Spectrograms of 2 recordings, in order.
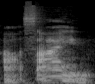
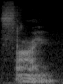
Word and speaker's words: sign: G가 나왔고 그 다음에 그 뒤쪽에 N이 붙어 있을 경우에 G는 묵음인 경우가 있다. 그래서 G 밑에는 이제 아무것도 적어주시면 안 되고 그 다음에 N 밑에 여기도 똑같이 N 해서 니은자 적어주시는데 니은자는 앞에 글자에 받침으로 오는 경우가 많다. 자, 그래서 읽어보면 sign 이런 발음이 되겠죠? sign, sign.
